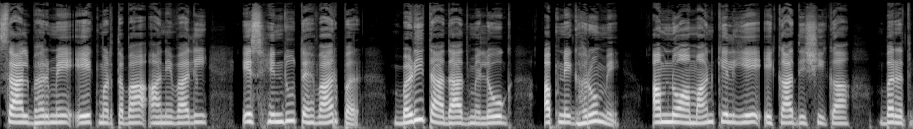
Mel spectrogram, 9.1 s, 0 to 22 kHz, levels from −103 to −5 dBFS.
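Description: No technical faults occur anywhere in the recording.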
